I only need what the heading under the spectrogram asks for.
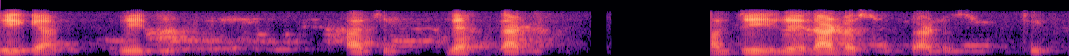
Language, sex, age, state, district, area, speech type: Sindhi, male, 45-60, Uttar Pradesh, Lucknow, urban, conversation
